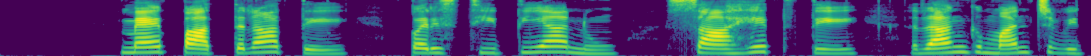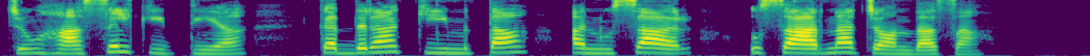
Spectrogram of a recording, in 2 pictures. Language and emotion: Punjabi, neutral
